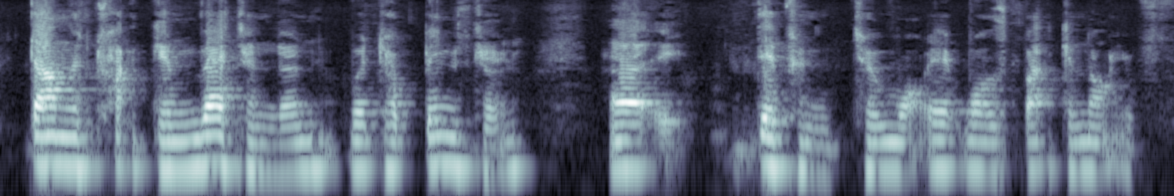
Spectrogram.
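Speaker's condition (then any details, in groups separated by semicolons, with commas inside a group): Cerebral palsy; wheelchair user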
